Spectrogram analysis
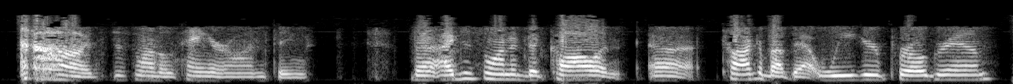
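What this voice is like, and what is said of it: Congested voice with a cold. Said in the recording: “I've got a bad cold.”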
